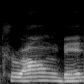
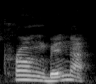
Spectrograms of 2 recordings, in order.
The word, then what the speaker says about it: Khruangbin: Yes, that is how you pronounce it because I looked it up ahead of time. It's not Kurangbin, it's Kongbin.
